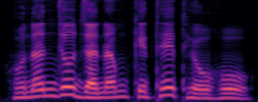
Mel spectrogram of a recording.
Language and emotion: Sindhi, neutral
